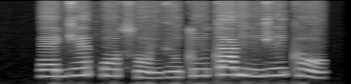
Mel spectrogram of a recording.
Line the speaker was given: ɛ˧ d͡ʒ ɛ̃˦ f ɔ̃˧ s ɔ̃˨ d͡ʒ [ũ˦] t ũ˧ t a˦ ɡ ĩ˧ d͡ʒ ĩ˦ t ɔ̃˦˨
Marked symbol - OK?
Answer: no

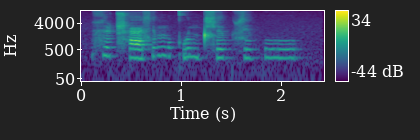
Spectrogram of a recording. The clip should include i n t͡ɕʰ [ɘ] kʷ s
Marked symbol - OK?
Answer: no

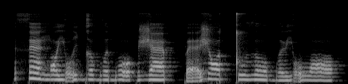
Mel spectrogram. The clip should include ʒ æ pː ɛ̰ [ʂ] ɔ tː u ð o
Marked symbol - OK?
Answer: no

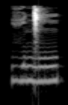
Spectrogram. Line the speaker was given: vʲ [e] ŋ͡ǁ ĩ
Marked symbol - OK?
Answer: yes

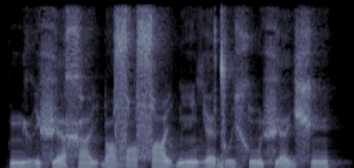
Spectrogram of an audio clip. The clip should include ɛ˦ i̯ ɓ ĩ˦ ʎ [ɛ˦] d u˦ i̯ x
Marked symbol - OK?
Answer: yes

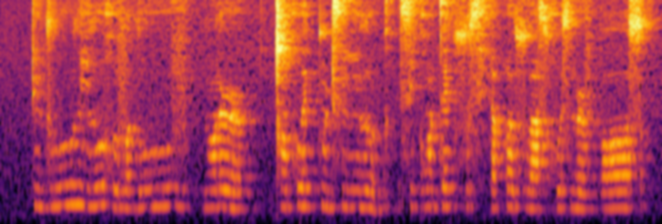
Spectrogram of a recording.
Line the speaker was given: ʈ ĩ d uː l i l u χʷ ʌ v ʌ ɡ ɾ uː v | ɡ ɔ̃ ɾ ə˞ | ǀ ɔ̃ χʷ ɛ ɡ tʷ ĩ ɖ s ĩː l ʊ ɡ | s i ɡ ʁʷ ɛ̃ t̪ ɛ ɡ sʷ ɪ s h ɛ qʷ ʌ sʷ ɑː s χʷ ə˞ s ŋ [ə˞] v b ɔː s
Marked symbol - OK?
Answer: yes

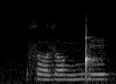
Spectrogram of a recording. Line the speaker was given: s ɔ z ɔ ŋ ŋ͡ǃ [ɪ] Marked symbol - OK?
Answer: yes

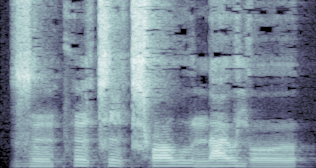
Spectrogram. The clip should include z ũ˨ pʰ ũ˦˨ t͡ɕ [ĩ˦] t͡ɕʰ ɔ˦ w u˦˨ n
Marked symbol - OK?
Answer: no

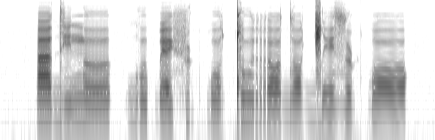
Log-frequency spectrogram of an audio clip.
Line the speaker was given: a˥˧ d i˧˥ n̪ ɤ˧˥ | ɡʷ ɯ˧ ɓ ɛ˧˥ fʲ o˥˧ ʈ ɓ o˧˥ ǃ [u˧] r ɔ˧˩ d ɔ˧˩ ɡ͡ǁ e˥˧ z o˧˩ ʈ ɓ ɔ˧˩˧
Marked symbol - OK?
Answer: no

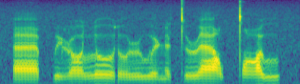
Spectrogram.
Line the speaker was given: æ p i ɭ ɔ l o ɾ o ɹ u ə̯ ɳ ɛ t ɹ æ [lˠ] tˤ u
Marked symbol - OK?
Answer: yes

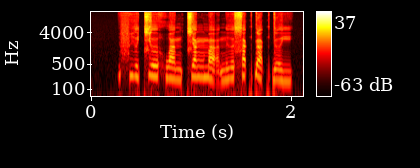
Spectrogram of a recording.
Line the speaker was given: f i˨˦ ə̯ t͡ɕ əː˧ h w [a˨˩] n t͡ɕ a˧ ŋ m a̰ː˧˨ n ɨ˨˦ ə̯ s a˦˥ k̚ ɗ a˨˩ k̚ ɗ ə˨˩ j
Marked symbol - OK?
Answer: yes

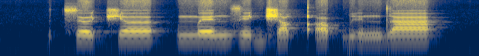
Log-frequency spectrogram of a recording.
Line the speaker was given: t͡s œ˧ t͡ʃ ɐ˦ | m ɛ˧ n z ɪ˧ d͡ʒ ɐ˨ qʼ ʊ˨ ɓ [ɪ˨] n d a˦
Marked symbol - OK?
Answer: yes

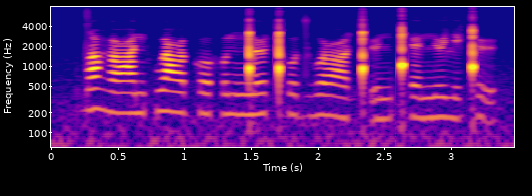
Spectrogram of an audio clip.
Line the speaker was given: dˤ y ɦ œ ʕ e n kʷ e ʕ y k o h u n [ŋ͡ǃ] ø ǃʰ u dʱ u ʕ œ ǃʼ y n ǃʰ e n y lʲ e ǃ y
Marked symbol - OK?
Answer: yes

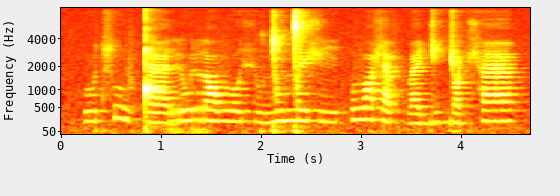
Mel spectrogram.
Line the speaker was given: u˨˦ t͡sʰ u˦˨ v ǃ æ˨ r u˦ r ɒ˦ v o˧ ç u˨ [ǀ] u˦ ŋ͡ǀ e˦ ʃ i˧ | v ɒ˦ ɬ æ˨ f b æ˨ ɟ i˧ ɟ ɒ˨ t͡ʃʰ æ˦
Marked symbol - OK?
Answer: no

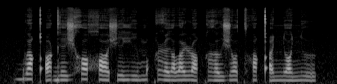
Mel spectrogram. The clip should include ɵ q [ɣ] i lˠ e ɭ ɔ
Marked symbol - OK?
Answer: yes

